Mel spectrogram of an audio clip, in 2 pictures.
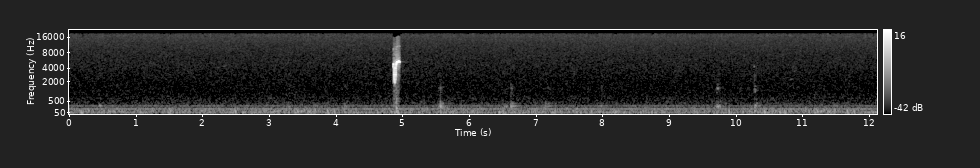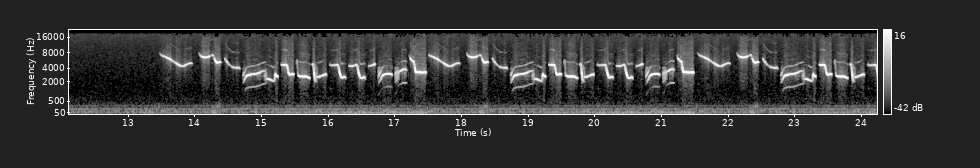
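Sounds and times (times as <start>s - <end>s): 
faint constant hum: 0.0s - 24.2s
Great-billed seed finch singing: 13.5s - 24.2s.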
